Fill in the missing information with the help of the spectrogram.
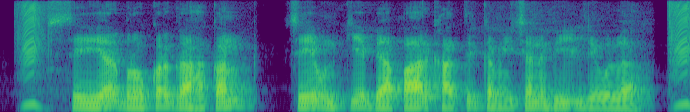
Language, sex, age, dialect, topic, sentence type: Bhojpuri, male, 31-35, Western, banking, statement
